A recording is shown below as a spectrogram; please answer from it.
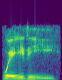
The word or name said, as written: weighty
